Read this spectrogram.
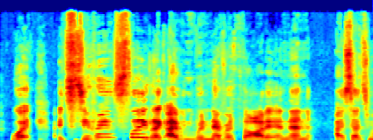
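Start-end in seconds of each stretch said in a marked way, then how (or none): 0.1-1.4 high, squeaky incredulous; a squeaked what, seriously; mock disbelief. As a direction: shoot way up in mock shock. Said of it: "Or, like".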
